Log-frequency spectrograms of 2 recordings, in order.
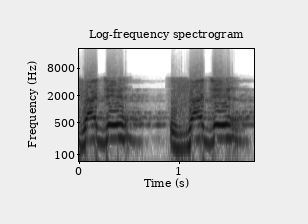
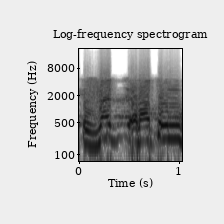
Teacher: اعین اعین اعنابا اعنابا ز جیم زبر زج را زبر را زجر زجر تا دو پیش تن زجرتن زجرتن زجر زجرتن زجرتن، یہ جو آواز لوٹ رہی نا زج زج، یہ جنبش ہو رہی ہے آواز میں. زج جیم کی ادائیگی میں مخرج میں جنبش ہو رہی ہے، جو آواز لوٹتی ہوئی آ رہی ہے اسے قلقلہ کہتے ہیں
